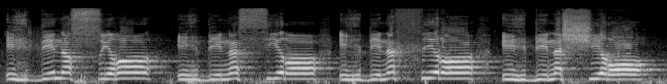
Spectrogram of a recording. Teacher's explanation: ihdinas sirat sebab sad di safir, sifat sad ni safir, dia ada desiran.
